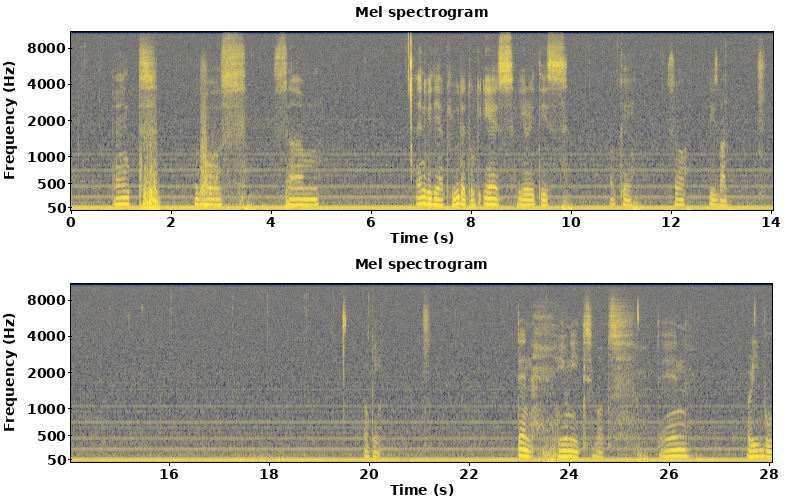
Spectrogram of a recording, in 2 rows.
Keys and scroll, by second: 1.1 Up, 1.2 Up, 1.4 Up, 1.5 Up, 1.7 Up, 1.8 Up, 1.9 Up, 2.1 Up, 2.2 Up, 2.3 Up, 2.5 Up, 2.6 Up, 2.8 Up, 2.9 Up, 3.0 Up, 3.1 Up, 3.3 Up, 3.4-7.3 typing.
